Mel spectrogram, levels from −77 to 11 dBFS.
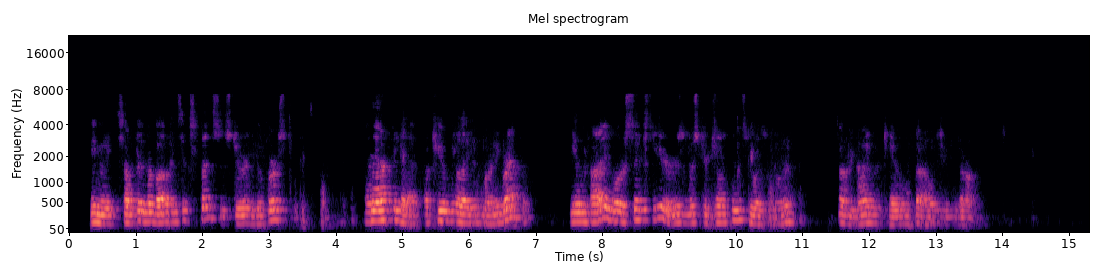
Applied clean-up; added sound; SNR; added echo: neural mask model DeepFilterNet 3.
